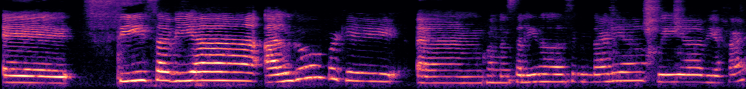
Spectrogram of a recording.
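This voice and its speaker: A woman speaks at a high pitch and a very slow pace, with ordinary pitch variation. She leaves hardly any pauses. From Ireland, Cork. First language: English (speaking Spanish). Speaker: development worker. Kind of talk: interview. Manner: hesitant, many fillers.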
